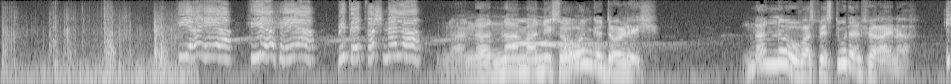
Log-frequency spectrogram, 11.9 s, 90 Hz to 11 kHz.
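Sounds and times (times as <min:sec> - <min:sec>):
footsteps crunching over brittle ground: 0:00.0 - 0:02.4
speech: 0:03.1 - 0:08.2, 0:09.3 - 0:11.8.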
